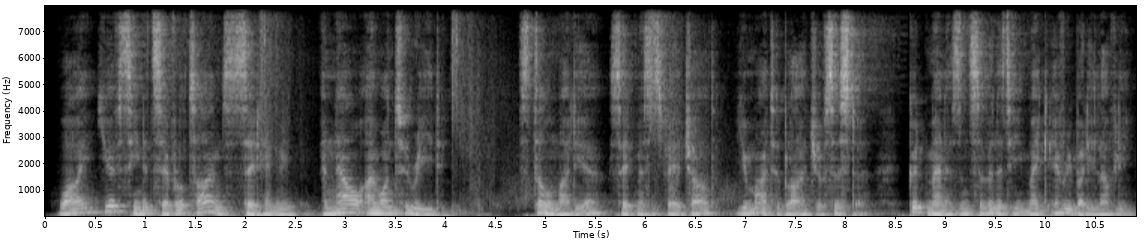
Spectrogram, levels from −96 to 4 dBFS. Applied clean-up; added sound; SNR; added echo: neural separator model SepFormer DNS4.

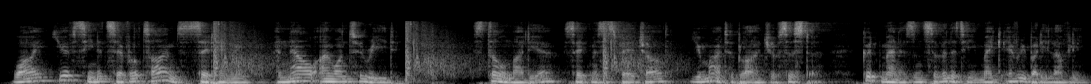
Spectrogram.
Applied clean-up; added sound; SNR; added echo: none; Gunshot, gunfire; 12 dB; reverberation time 0.6 s.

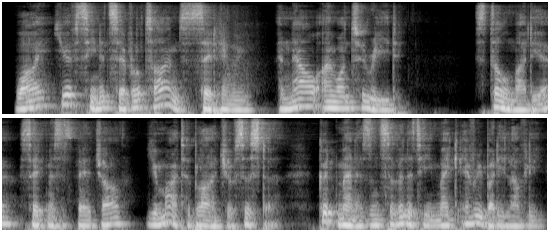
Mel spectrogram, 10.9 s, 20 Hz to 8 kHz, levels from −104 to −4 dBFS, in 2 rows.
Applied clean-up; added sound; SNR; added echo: neural mask model DeepFilterNet 3.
